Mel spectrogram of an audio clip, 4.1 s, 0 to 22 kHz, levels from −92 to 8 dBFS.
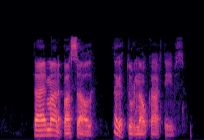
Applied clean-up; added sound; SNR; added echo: none; none; none; none.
